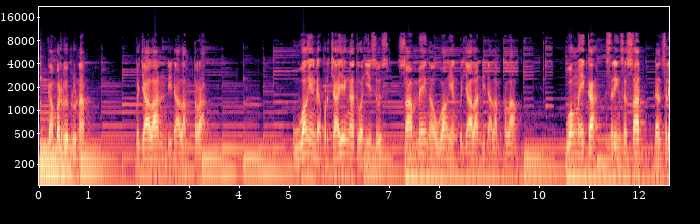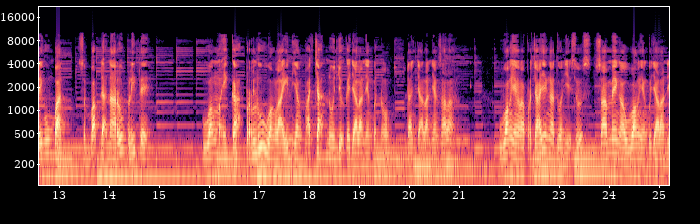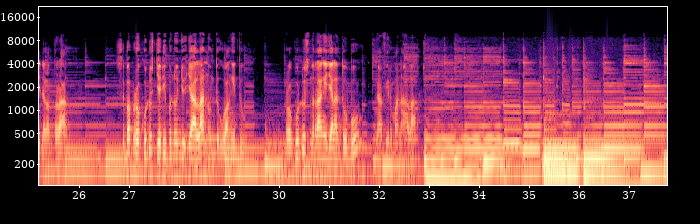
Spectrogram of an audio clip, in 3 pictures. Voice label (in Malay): good news melayu tanjung raja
